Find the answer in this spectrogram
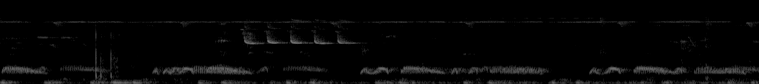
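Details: Morning countryside doves near grazing buffalo: steady run of low, rolling coo phrases, each about a second long, while a songbird adds a quick series of high descending notes and faint chirps.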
